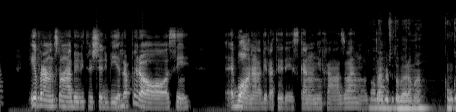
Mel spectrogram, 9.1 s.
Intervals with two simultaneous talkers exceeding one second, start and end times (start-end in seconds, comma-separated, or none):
none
